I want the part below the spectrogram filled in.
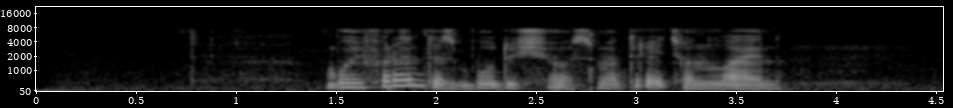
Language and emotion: Russian, neutral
